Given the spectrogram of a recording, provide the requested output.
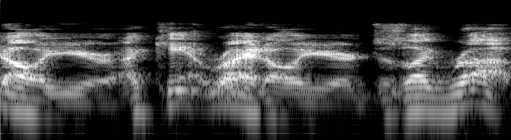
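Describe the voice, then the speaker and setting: A man speaks at a fairly slow pace. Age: 60s. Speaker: motorcycle rider, live stream host. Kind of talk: casual chat. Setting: live stream. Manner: animated.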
